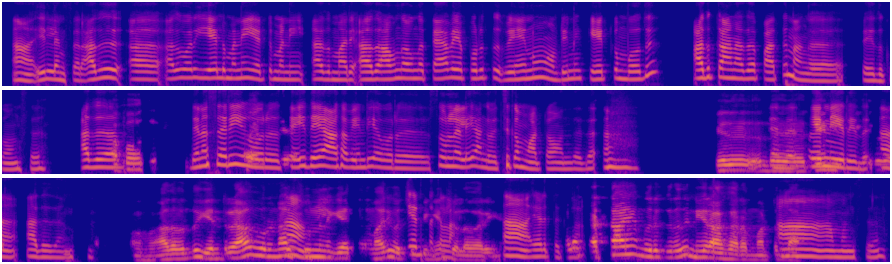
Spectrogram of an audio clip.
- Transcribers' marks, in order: other background noise; chuckle
- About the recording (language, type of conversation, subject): Tamil, podcast, உங்கள் வீட்டில் காலை பானம் குடிப்பதற்கு தனியான சிறப்பு வழக்கம் ஏதாவது இருக்கிறதா?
